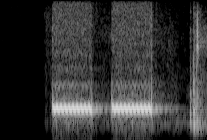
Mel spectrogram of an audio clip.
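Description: Telephone keypad key-press tones: two loud, steady tones of equal length separated by a short gap, followed by a brief, rougher burst.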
